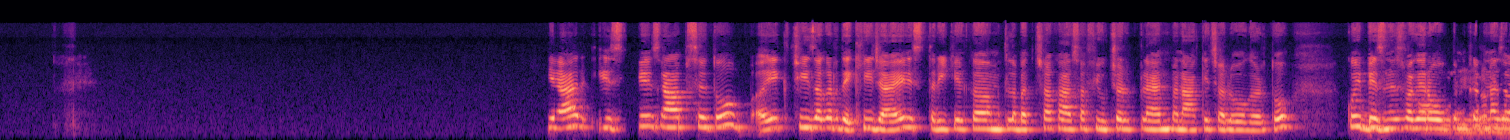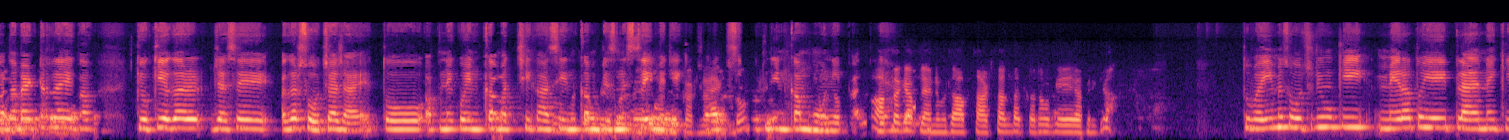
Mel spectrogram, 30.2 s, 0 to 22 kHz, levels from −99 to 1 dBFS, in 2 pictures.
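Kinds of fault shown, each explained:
Speech suppressed in double talk: when both ends talk over each other, the echo canceller can't tell the local talker from the loudspeaker echo and pulls everything down. The dips here are brief, at 14.51 to 15.2 s and 20.05 s by about 5 dB, and then much deeper, around 30 dB, from 21.11 to 22.93 s and 23.57 to 23.89 s. Likely just the canceller ducking during overlap.
Echo leak: a delayed copy of the speech comes back, roughly 300 ms late, which likely means the far end is on a loudspeaker and its canceller isn't catching everything its mic hears. You get it at 14.74 to 16.19 s, 20.91 to 22.85 s, 24.12 to 24.43 s and 25.62 to 26.72 s, sitting about 10 to 15 dB under the main speech.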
